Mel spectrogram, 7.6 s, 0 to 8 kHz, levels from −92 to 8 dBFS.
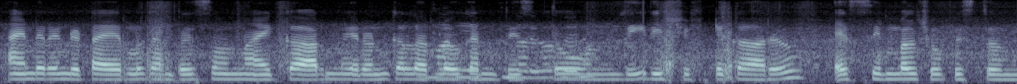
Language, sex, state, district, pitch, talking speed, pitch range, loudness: Telugu, female, Andhra Pradesh, Srikakulam, 185 Hz, 150 wpm, 180-190 Hz, -21 LUFS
